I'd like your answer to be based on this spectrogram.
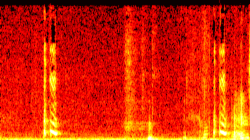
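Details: Little girl with hiccups: short, sudden catching sounds about a second apart over a low room hum.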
